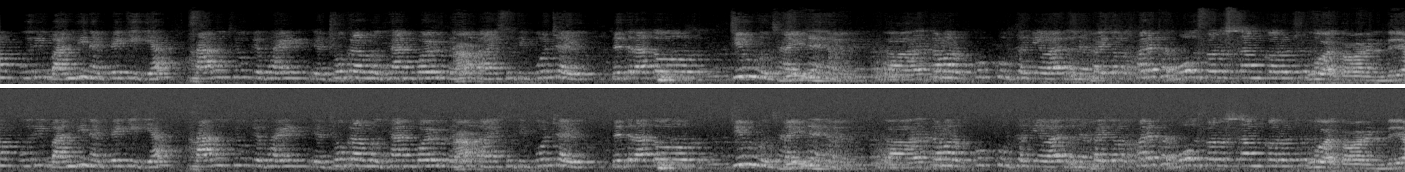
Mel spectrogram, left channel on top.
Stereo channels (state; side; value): noise; right; hiss, 8 dB below the sound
